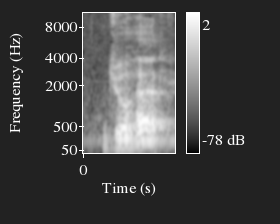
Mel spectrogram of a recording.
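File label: Santali, male, hello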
